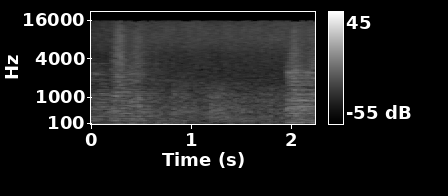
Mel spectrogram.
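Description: Thunderstorm sound effect: rain and rumbling thunder over a low sustained musical tone, growing louder near the end.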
